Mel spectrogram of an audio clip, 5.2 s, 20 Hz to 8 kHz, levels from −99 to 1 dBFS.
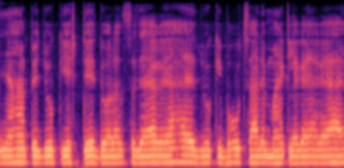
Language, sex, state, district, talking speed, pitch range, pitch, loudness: Hindi, male, Punjab, Fazilka, 185 wpm, 115-120 Hz, 120 Hz, -16 LUFS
